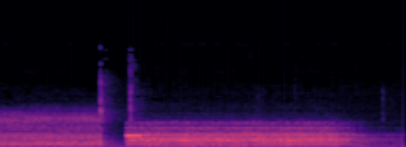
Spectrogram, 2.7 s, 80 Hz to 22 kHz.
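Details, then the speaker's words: Kenwood TR-751 transceiver, oscillator tested with a temporary 12 MHz resonator soldered in, monitored on a receiver set to 12 MHz: hiss joined by steady clean tone; oscillator works, fault was a broken resonator. "So, it seems we found the problem. It was the broken resonator."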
